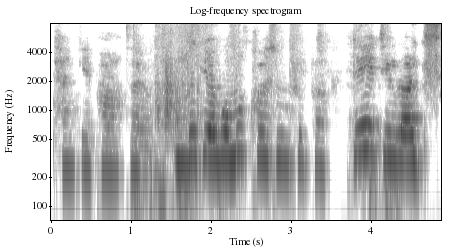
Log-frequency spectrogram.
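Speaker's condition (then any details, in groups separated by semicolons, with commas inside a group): Down syndrome; extra copy of chromosome 21, present from birth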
